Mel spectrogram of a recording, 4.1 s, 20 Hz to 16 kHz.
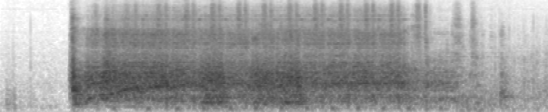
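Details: Briggs & Stratton Intek 20 hp on an MTD Yard Machines lawn tractor, with safety switches bypassed and a third replacement carburetor with a working fuel solenoid fitted: starter churns about three seconds without firing; the fresh carb has no fuel yet.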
